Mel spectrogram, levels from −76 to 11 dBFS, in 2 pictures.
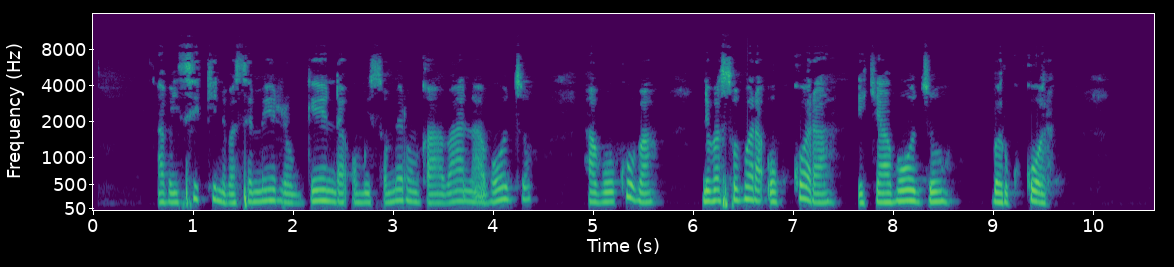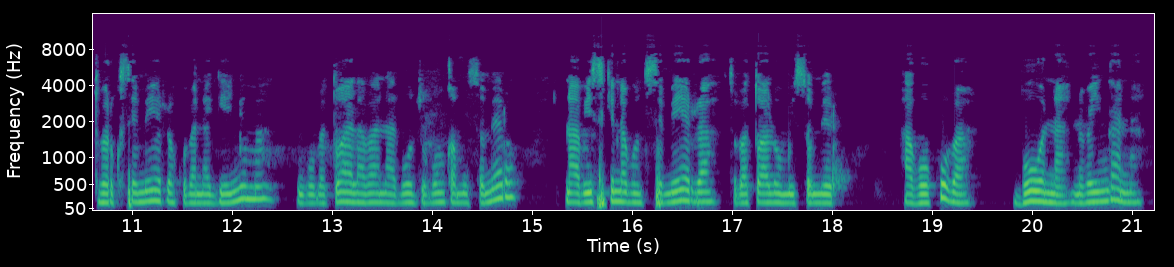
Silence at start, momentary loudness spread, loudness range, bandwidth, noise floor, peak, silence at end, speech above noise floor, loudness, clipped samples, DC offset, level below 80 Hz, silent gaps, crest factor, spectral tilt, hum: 0.65 s; 8 LU; 3 LU; 7.8 kHz; -68 dBFS; 0 dBFS; 0.1 s; 53 dB; -15 LUFS; under 0.1%; under 0.1%; -54 dBFS; none; 16 dB; -6 dB/octave; none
